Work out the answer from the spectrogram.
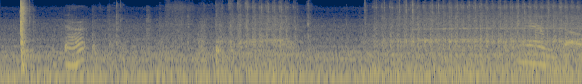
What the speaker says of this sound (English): let me just do a little more sewing here with that.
